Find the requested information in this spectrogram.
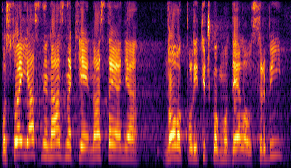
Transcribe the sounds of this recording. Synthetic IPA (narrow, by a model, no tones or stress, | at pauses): po̞st̪o̞jejasne̞naːznakʰe̞nast̪ajaɲa | no̞ʋo̞ɡ̚po̞lit̪it͡ʂko̞ɡmo̞d̪elausr̩biji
